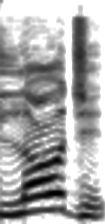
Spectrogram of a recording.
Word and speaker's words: lodge: LODGE लॉज, सभी मिलेगा आगे स्टोरी में।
